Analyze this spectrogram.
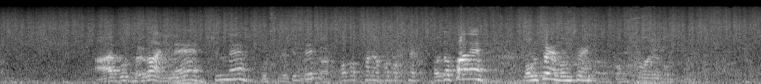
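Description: Young men talk with animation into microphones.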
